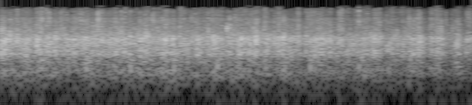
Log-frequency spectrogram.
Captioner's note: applause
